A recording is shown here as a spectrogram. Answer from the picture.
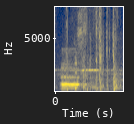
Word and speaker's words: dissection: dissection. Dissection? Dissection, because it's dissection as opposed to die to... It would be bisection.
